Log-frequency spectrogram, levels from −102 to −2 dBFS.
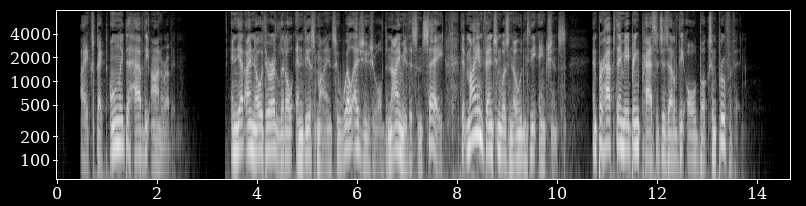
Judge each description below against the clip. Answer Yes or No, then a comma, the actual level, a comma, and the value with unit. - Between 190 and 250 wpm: Yes, fast, 205 wpm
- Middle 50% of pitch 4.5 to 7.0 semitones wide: Yes, wide, 5.5 semitones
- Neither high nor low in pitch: No, low, 120 Hz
